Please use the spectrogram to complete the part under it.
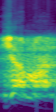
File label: affirmative, pirate; vo; Counter Strike Model Pack; CS:GO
